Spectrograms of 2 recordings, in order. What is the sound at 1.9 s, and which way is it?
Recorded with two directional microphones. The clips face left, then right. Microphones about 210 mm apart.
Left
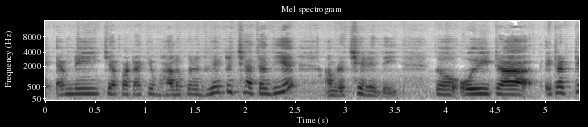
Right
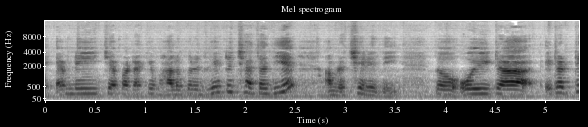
Speech, 20° left (ahead or behind).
